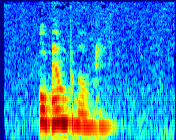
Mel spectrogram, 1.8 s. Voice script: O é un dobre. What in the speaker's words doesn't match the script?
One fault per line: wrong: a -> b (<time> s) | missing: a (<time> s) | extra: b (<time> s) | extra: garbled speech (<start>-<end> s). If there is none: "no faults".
no faults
